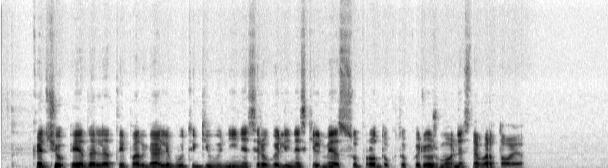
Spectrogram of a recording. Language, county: Lithuanian, Klaipėda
